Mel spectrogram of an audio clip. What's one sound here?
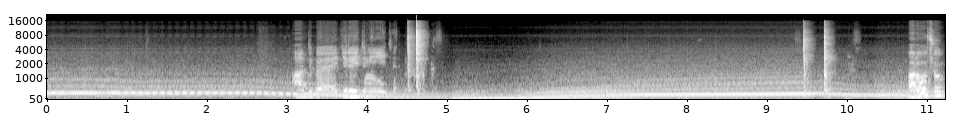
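A car engine hums steadily, dropping in pitch and then revving back up.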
